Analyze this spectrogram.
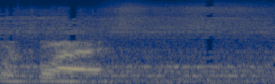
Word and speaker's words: Leclerc: Leclerc, even though it says electric, it's not, it's Leclerc, which is the E in it is silent when it's turned around.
